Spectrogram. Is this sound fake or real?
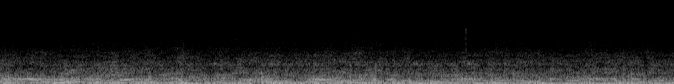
fake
